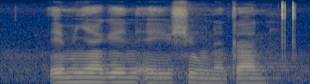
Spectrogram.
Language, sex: Zulu, male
